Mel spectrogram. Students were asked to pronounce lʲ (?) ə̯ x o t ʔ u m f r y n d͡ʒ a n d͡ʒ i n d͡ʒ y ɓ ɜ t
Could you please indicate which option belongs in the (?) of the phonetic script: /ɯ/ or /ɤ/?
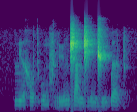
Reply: ɯ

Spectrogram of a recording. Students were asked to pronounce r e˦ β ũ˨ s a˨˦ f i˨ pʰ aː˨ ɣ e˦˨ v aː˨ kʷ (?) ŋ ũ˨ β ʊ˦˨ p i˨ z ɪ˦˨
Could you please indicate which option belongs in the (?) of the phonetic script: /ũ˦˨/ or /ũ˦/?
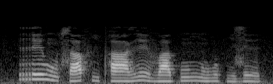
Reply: ũ˦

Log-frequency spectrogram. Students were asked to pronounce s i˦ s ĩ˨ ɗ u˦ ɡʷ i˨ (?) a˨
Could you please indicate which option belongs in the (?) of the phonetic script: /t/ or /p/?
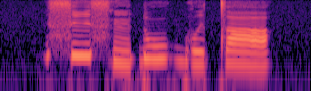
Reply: t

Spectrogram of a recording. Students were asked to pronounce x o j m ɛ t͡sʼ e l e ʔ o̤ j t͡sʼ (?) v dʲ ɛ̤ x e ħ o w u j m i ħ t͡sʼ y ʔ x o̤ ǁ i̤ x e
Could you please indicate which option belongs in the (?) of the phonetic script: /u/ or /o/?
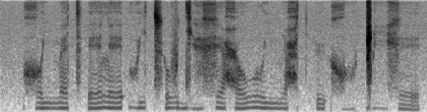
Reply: u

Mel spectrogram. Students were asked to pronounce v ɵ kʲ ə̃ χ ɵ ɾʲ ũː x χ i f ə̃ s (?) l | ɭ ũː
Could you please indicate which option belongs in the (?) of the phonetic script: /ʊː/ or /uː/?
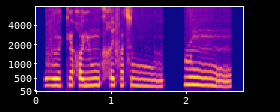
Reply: uː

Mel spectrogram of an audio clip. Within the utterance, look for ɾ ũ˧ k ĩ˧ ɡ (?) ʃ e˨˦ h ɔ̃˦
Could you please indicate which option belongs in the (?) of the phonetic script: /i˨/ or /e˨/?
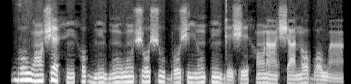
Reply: e˨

